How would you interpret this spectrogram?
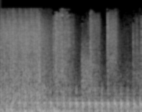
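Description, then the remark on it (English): Rapid bursts of gunfire rattle continuously from the side of a car, with bullets ripping through the car's metal door and roof in a dense, loud barrage. No one speaks. “But before we made it onto the bridge, we were hit from the side. Bullets ripped through the door and the roof of the car, somehow missing us.”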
